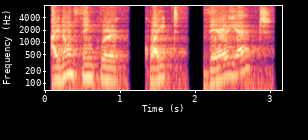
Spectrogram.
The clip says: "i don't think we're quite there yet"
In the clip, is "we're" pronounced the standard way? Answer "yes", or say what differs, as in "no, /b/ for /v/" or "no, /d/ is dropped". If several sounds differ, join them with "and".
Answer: yes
